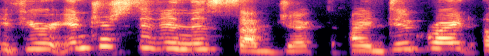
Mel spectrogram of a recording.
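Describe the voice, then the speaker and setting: Somewhat breathy and fairly quick, a woman with an American accent is heard in a dry, close sound with no echo. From California, US. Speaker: law professor and arbitrator. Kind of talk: conference lecture. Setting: video call.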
